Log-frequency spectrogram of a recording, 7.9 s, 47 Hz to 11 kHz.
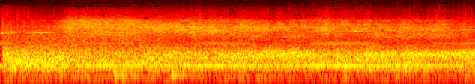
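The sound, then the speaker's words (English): A spaceship's rocket engine fires with a loud, steady roar that swells after the first second and holds for several seconds, a deep rumble carrying a low droning hum, with no voices. “Okay. Firing in 10 seconds. Five, four, three, two, one, contact!”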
